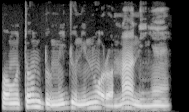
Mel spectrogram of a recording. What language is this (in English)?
Yoruba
